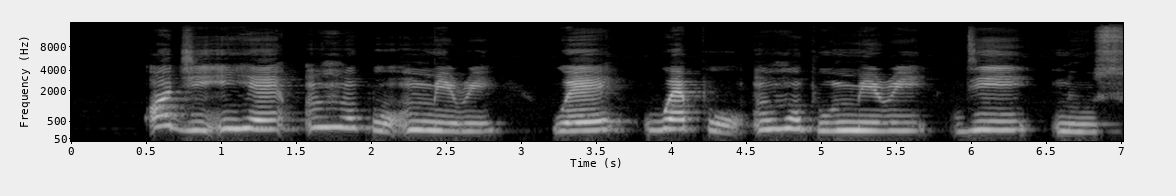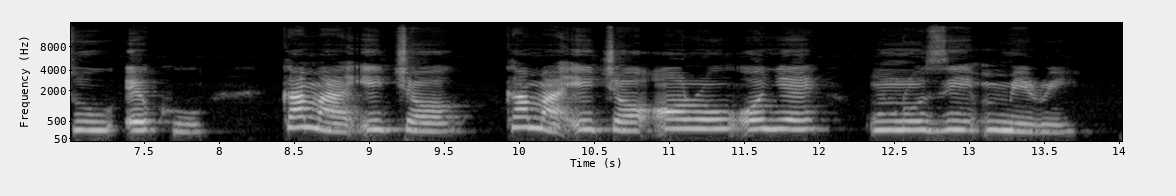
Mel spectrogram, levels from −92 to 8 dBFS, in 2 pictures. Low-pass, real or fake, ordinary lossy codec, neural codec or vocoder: 14.4 kHz; real; Opus, 64 kbps; none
